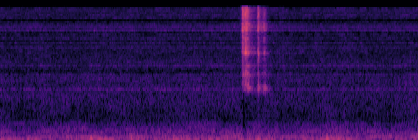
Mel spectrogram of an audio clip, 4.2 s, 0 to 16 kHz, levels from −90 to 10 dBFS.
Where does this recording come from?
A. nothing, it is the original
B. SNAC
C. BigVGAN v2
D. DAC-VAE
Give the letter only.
B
